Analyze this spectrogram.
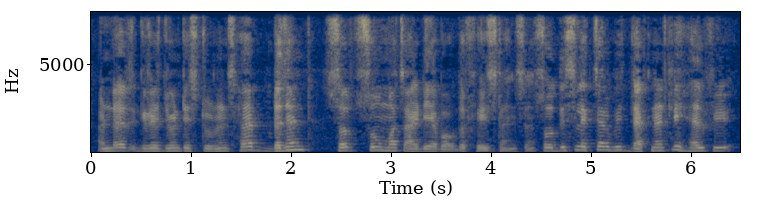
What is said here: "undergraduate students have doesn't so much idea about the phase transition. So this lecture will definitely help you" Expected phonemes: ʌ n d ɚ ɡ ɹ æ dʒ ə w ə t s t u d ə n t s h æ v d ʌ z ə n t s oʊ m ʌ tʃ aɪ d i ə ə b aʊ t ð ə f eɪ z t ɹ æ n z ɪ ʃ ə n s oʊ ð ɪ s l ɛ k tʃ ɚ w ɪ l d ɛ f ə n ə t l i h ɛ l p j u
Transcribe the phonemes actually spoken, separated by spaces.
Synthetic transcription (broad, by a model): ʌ n d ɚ ɡ ɹ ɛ dʒ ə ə t s t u d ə n t s h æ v d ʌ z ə n t s oʊ m ʌ tʃ aɪ d i ə ə b aʊ t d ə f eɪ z t æ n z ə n s oʊ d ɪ s l ɛ k tʃ ɚ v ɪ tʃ d ɛ f ə n ə t l i h ɛ l p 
